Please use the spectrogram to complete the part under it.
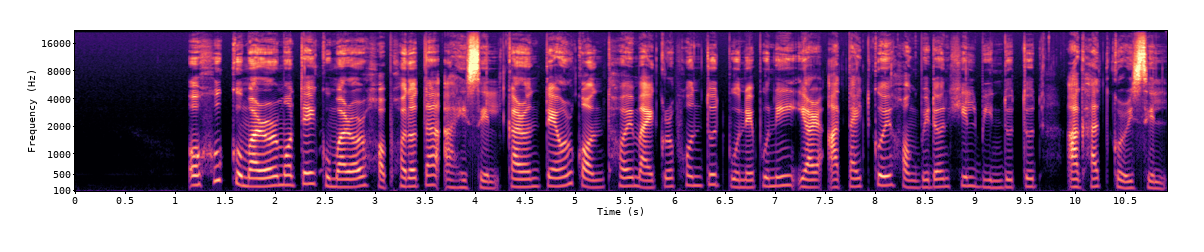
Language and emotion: Assamese, neutral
